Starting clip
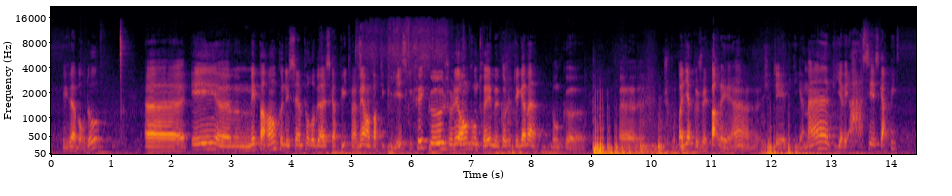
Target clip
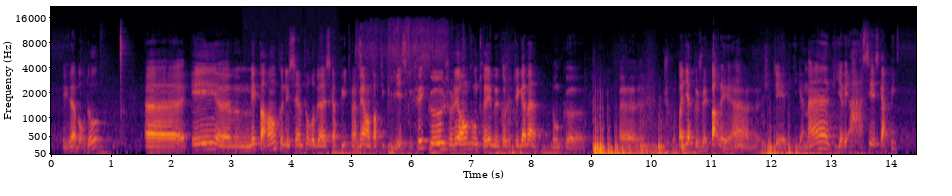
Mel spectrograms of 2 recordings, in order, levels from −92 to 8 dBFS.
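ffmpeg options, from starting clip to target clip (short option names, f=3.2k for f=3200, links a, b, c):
-filter_complex "[0:a]acrossover=split=170|530|3000[a][b][c][d];[a]aeval=exprs='sgn(val(0))*max(abs(val(0))-0.00299,0)':c=same[e];[e][b][c][d]amix=inputs=4:normalize=0,asettb=1/sr,asplit=3[f][g][h];[f]atrim=end=3.184[i];[g]atrim=start=3.18:end=4.81,asetpts=PTS-STARTPTS,afade=t=in:d=0.004:c=qsin,afade=t=out:st=1.626:d=0.004:c=qsin,acrusher=bits=8:mix=0:aa=0.5[j];[h]atrim=start=4.806[k];[i][j]acrossfade=d=0.004:c1=hsin:c2=qsin[l];[l][k]acrossfade=d=0.004:c1=qsin:c2=hsin,volume=-1dB"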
